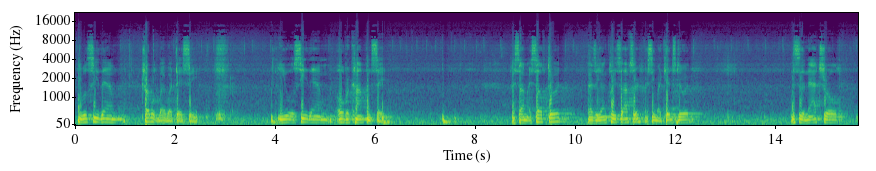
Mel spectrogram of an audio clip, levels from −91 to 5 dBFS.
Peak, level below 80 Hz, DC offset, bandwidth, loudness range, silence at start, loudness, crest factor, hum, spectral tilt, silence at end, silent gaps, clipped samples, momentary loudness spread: 0 dBFS; -32 dBFS; under 0.1%; 10 kHz; 4 LU; 0 s; -12 LUFS; 12 dB; none; -6 dB/octave; 0 s; none; 0.4%; 19 LU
